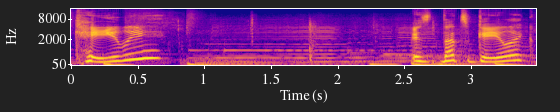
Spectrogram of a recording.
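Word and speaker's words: ceilidh: try to pronounce that how's that pronounce Kaye that's pronounced Kaye is that's gelic right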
